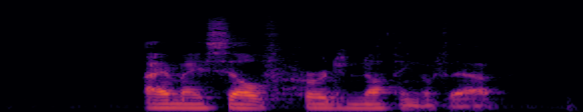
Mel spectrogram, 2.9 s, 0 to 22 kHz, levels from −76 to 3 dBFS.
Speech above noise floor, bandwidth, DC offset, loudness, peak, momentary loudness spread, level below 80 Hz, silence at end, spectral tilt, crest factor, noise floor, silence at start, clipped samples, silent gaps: 42 dB; 13.5 kHz; under 0.1%; -36 LUFS; -18 dBFS; 9 LU; -72 dBFS; 0.45 s; -5.5 dB/octave; 18 dB; -77 dBFS; 0.7 s; under 0.1%; none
